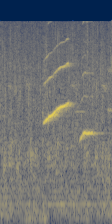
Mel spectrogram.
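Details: Brief shrill whistling from an oriental magpie-robin over rainwater: a long rising whistle, then a short lower level note.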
